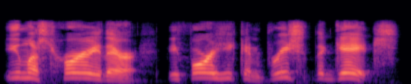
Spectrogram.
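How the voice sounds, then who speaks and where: A man's voice: high-pitched, expressive, moderate pace, sharp tone, no room sound, pitched above the performer's own voice, heavily acted. A man voicing a grave, urgent sorceress woman bringing a warning. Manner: earnest, urgent pleading tone.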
